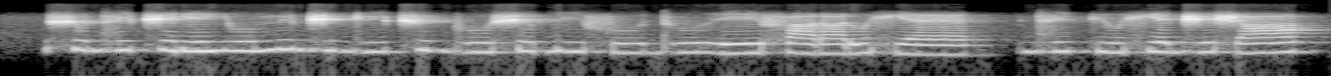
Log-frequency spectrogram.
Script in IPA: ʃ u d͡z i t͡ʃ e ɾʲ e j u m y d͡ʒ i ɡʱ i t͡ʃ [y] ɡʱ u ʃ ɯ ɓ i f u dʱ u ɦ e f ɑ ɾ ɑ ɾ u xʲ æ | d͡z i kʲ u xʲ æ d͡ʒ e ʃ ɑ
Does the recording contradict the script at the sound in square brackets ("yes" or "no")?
no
